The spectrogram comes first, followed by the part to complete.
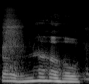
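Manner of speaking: sheepish, guilty little dog voice. Retelling how the dog reacts when asked about peeing: voicing the dog Daphne. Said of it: "put her head down and be like".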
